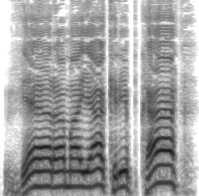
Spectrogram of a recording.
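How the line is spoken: Inquisitor's shout. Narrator (Russian): крикнул инквизитор

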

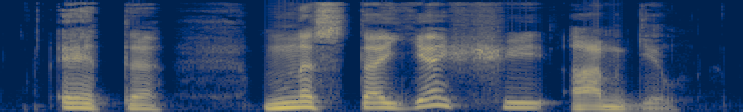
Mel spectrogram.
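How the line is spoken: Warm motherly exclamation. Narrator (Russian): воскликнула добросердечная матушка

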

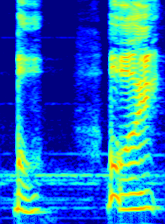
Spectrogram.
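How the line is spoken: Shouting. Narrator (Vietnamese): Lai hét lên

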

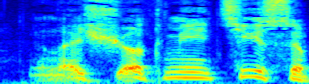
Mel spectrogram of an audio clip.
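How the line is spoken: Muttering. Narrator (Russian): пробормотал он

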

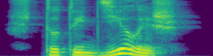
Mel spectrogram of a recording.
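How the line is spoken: Stunned but quiet question. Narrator (Russian): Ошалела, но тихо спросил Дэнни

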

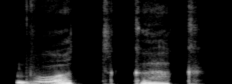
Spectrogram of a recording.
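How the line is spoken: Drawling. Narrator (Russian): протянула Ори

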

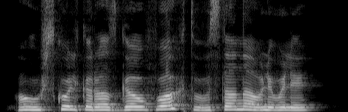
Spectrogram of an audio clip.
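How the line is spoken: Chuckled. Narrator (Russian): Опять хохотнул Вайнер

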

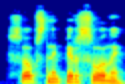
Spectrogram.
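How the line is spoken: Grumble. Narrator (Russian): проворчал я

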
